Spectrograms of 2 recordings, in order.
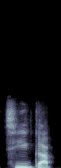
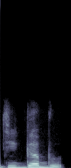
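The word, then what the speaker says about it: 지갑: Sini dibaca P, jigap. Jadi bukan jigab, bukan ya, bukan dibaca B tapi jigap.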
